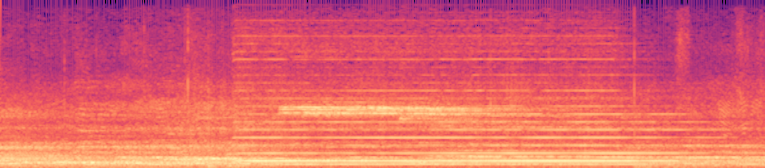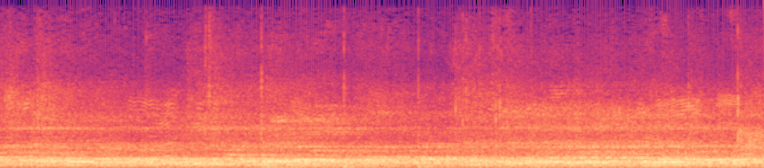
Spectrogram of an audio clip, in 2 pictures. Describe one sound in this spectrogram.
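A crowd murmurs and cheers in an echoing hall.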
